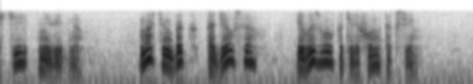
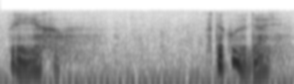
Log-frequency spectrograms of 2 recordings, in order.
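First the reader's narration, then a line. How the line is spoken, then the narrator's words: Barely audible whisper. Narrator (Russian): чуть слышно прошептала она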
